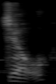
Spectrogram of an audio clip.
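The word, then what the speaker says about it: 酒: drink uh in mandarin the word for alcohol is joe joe j o you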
